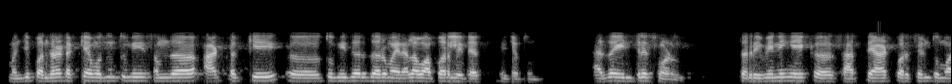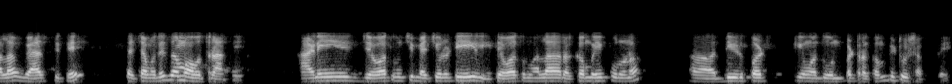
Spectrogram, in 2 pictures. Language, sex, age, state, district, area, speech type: Marathi, male, 30-45, Maharashtra, Buldhana, urban, conversation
